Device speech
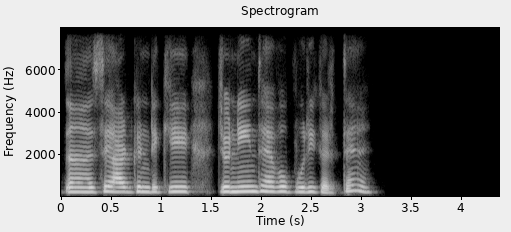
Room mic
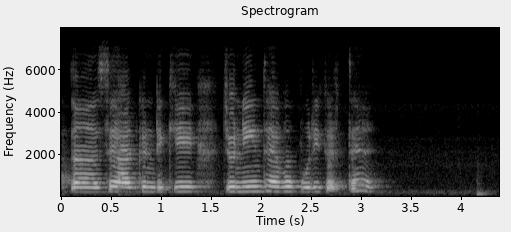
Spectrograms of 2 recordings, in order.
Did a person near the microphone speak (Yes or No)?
No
